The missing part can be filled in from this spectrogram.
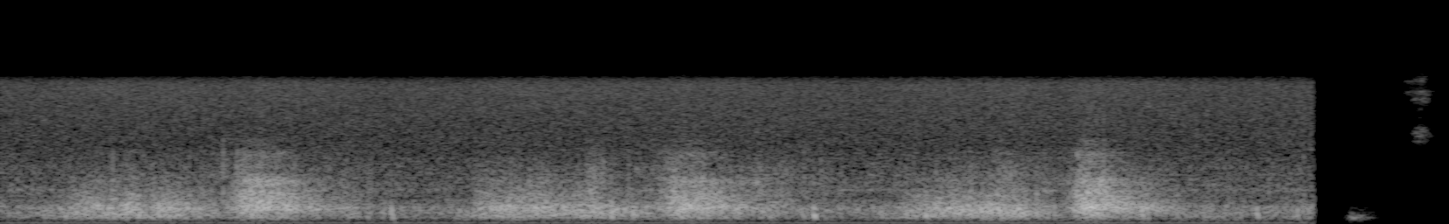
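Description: Steady rushing breath sounds with inspiration and expiration about equal in length: normal bronchovesicular breathing.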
